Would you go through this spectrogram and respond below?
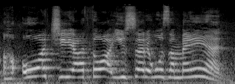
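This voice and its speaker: A woman's voice: very high-pitched, moderate pace, fairly bright tone. A woman playing an eager, brassy, man-hungry single lady in old-time radio comedy with exaggerated reactions. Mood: eager, flirty. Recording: live theatre stage with audience noise.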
